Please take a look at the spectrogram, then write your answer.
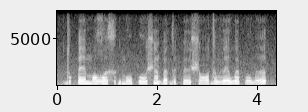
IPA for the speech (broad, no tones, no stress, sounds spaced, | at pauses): d o k͡p ɛ m ɔ ʁʷ ə x ə ɡ m o p o ʃ œ̃ ɓ œ ɡ ø k͡p ø ʃ ɔ d ə v ɛ w œ p o w ə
